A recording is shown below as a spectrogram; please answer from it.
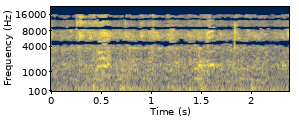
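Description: Indistinct voices of several people, no clear words, over a steady rushing noise.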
